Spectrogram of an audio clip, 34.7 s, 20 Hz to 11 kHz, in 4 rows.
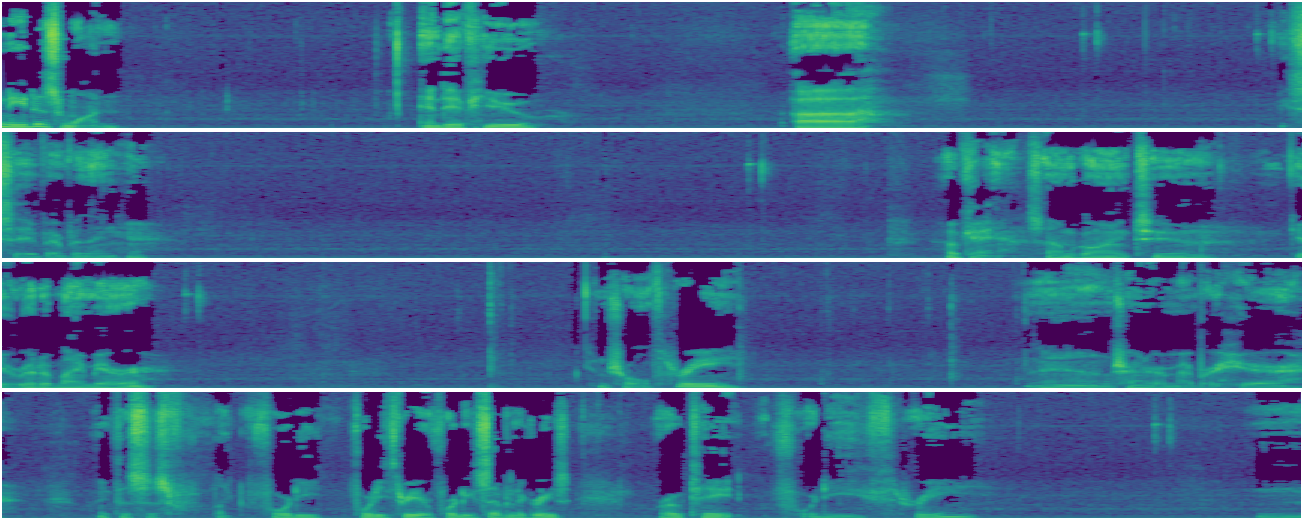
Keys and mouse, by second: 5.3-11.5 drag, 16.4-18.4 drag, 18.4 ctrl+KP_3, 23.1 z, 27.7 r, 32.9 click.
